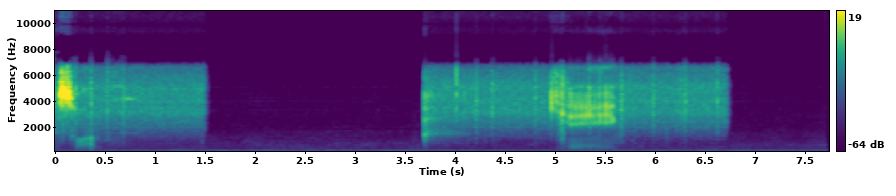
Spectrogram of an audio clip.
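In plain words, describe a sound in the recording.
Soft menu chimes sound as options are selected.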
